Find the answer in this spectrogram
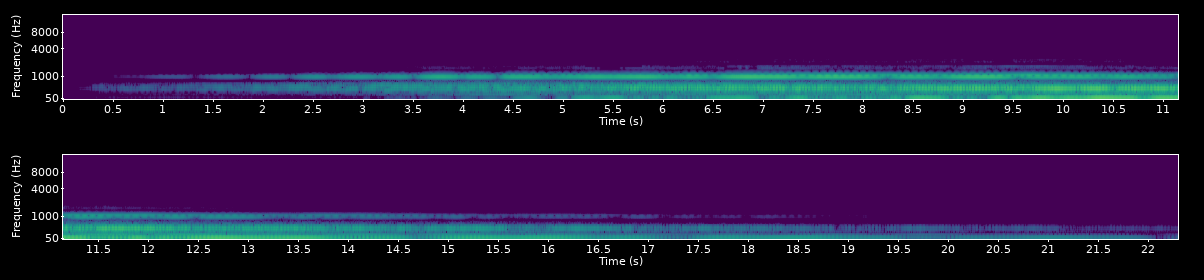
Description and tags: a drone produced from heavily processed recording of a human voice
drone, processed, voice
